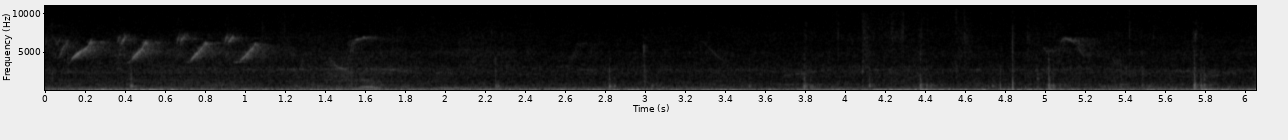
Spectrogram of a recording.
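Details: A female buffalo chewing regurgitated cud makes soft, irregular crunching and grinding over a low rumble.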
